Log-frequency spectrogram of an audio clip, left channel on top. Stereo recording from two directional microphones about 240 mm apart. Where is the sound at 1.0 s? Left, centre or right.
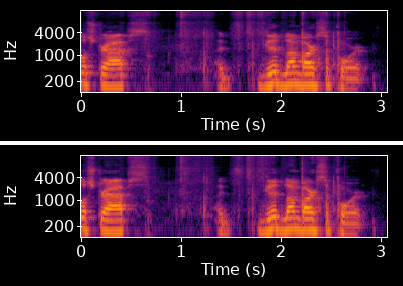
Centre.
